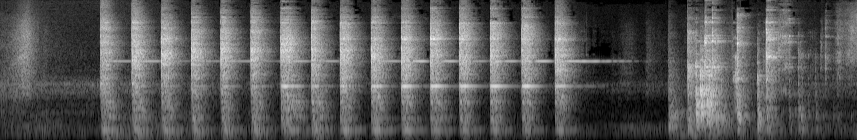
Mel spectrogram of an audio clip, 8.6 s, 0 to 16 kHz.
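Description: Rapid, evenly spaced metallic hammer blows on sheet metal, shaped by hand for Austin 7 hinge sections, about a dozen ringing strikes in a row, a pause, then a final burst of tapping.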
